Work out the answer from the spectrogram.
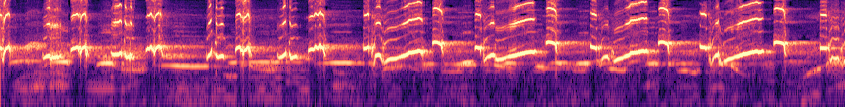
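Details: A female Oriental magpie-robin calls for the male so he will sing, giving a busy, fast series of clear whistled upsweeps and sharp chirps, almost two notes a second, strongly repeated throughout.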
